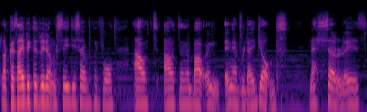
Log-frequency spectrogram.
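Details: Adult man with quadriplegic cerebral palsy, currently in a game development apprenticeship; no speech disorder is named, dysarthria in cerebral palsy.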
